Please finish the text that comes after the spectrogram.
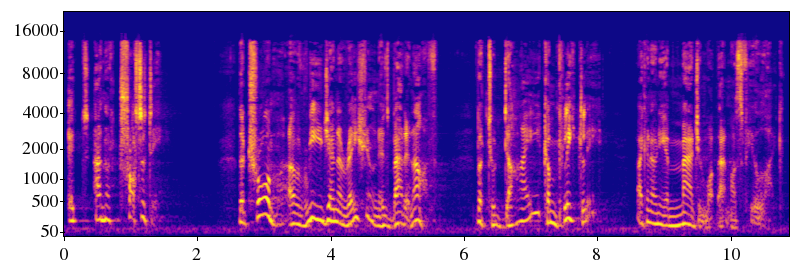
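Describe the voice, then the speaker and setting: An actor playing an indignant, morally troubled war veteran with a sardonic, emphatic manner in an audio drama. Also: male voice, fairly high pitch, sing-song, measured pace, fairly bright tone, full character voice. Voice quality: husky, gravelly. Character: indignant, morally troubled war-weary Doctor, adult male.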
